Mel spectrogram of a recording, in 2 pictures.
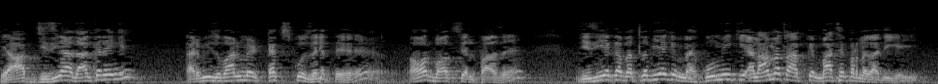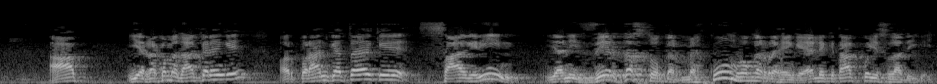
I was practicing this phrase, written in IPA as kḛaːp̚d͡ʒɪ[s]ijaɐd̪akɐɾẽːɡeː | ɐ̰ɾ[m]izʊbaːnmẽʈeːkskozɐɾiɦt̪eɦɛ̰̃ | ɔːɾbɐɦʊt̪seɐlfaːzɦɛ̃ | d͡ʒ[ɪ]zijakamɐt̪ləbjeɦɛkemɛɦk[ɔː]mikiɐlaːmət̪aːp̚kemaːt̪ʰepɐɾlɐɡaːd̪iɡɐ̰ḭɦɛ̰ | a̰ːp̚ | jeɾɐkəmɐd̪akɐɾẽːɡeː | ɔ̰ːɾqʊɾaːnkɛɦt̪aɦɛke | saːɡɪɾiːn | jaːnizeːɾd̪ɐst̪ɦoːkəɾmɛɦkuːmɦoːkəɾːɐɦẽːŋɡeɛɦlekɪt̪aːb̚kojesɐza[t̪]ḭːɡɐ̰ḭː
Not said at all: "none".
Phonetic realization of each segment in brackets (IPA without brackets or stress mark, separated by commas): z, b, ɪ, uː, d̪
